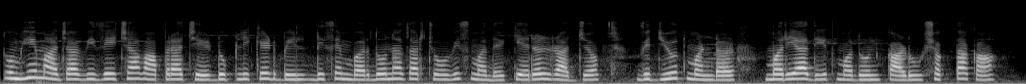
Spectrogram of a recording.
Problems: background sounds at intervals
